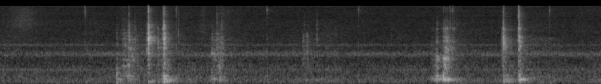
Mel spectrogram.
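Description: Small diecast toy trucks being handled and set down on a wooden tabletop: a few light knocks and clicks, in one cluster a little over a second in and another after about four seconds.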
